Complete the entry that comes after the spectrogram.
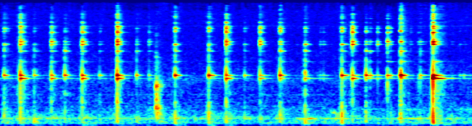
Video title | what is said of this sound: ASMR Mug Collection Tapping & Tingles ☕️ (Soft Spoken, British Accent, Ceramic Sounds) ✨ | it sounds great when you're tapping on it as well. It's got a really nice glaze on it, I assume, that just makes it sound lovely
